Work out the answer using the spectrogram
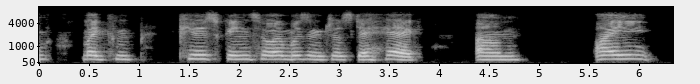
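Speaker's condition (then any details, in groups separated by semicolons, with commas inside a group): Cerebral palsy; quadriplegic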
